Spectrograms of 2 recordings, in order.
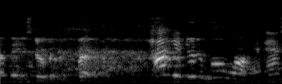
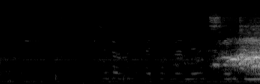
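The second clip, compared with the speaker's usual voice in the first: [name] impression; 2 semitones higher, 3 dB louder than usual. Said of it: "He said".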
